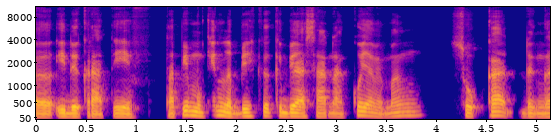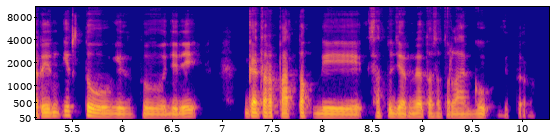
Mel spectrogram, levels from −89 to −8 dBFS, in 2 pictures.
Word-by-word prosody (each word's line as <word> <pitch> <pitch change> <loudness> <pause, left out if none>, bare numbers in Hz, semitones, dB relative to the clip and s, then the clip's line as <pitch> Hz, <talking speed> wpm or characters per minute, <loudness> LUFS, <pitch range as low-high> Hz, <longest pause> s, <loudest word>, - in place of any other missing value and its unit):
eee, 85 -1 +4 0.2
ide 95 - +5
kreatif, 80 +1 0 0.2
tapi 130 - +1
mungkin 120 +1 +1
lebih 100 +2 +3
ke - - +1
kebiasaan 95 -2 +2
aku 120 +9 -1
yang 105 -5 +1
memang 110 +7 -4 0.3
suka - - 0 0.2
dengerin 90 +3 0
itu, 100 -8 +1
gitu. 80 -1 -2
Jadi 85 +3 0 0.4
nggak - - +4
terpatok - - 0
di 80 -3 +1
1 - - -4
genre 85 - +1
atau 90 -1 -1
1 90 - -7
lagu, 80 +1 -4 0.2
gitu. - - -15
90 Hz, 145 wpm, -24 LUFS, 85-100 Hz, 0.4 s, ide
